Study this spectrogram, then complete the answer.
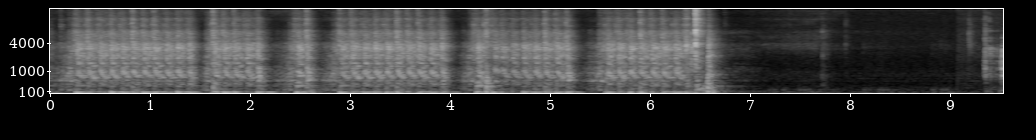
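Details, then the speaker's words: Nissan 300ZX twin-turbo, start attempt after injector and coil pack work, intake piping still off: steady cranking about six seconds with uneven firing pulses, nearly catches then stops; owner suspects the missing piping. "But yeah, attempt to fail, but it wanted to start."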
